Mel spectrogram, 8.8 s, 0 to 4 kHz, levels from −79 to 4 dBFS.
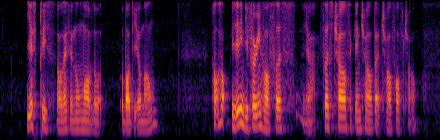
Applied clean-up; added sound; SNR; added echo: none; none; none; none.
